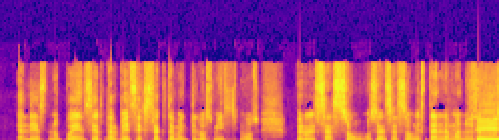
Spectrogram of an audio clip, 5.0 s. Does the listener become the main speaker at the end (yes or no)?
yes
